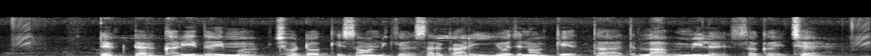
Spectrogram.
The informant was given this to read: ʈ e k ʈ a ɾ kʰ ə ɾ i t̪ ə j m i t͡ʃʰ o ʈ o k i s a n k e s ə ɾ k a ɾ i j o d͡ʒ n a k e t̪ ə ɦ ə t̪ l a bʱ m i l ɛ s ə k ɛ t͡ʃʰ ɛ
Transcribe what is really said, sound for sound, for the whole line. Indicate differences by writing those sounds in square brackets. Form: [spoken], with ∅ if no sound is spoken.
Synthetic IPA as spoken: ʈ e k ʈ [ə] ɾ kʰ ə ɾ i [d̪] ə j m [e] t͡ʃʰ o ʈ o k i s a n k e s ə ɾ k a ɾ i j o d͡ʒ n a k e t̪ ə ɦ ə t̪ l a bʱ m i l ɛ s ə k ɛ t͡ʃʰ ɛ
